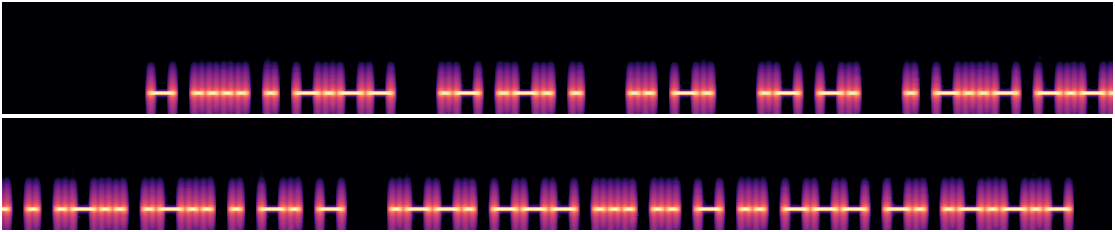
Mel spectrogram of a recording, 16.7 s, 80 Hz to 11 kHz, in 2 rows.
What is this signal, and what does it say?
Morse code, heard as a keyed tone, about 22 wpm, 700 Hz. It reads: THEY ARE IN AN EXCELLENT POSITION.
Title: Sentences from Top 1000 Words 22wpm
